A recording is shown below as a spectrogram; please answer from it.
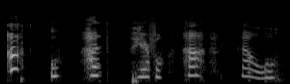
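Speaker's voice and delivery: short, high yelps of pain; quick startled ows; reacting to a burn. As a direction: gasp and yelp as if touching something hot. Burns self on hot stew.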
